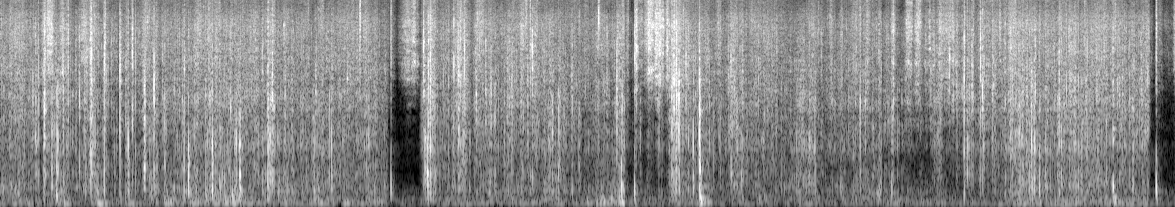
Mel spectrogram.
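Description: Bare, chalk-covered hands squeeze, crush and rub handfuls of dry, solid, crumbly white and blue reformed gym chalk (magnesium carbonate) blocks into powder over a purple-lit tray. A steady run of close crunching, crumbling and gritty crackling is heard, with many sharp snaps as the chalk breaks into crumbs and powder.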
